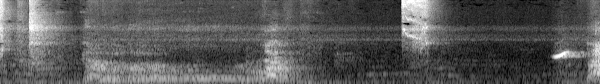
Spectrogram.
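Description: A dog vocalizing: a couple of sharp barks, a drawn-out low call about a second in, and a brief high rising yelp near the end.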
